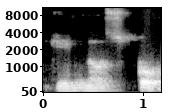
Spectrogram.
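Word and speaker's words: γινώσκω: Ya, ginosko bacanya.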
